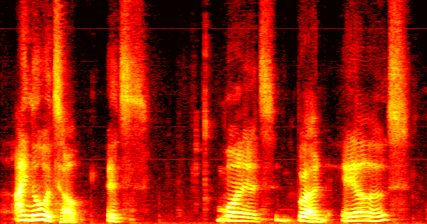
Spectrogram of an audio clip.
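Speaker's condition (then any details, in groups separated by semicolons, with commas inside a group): ALS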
